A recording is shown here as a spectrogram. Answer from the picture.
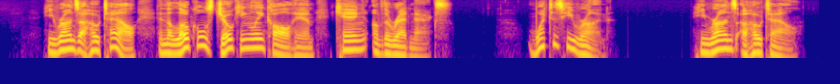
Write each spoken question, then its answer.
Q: What does he run?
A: He runs a hotel.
